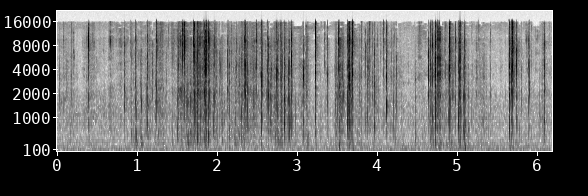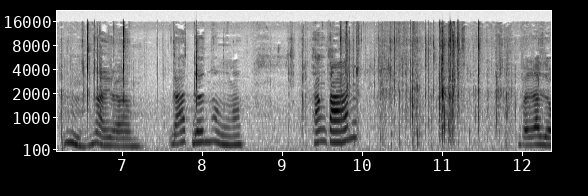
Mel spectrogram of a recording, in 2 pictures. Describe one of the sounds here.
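A foil snack bag crinkles and rustles loudly.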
